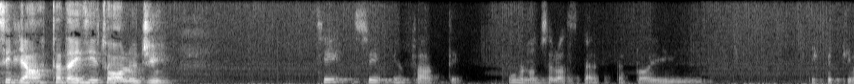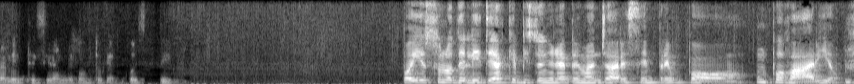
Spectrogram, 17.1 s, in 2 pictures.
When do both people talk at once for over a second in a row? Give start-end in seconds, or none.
none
